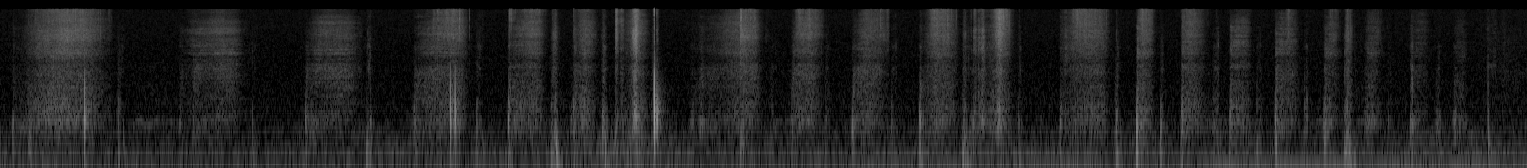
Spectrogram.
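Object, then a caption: Kinetic sand slab. A metal-handled tool with a waffle-textured end is pressed and stamped repeatedly into a flat, solid, pre-cut slab of teal kinetic sand resting on a pink cloth, crunching the sand cubes. Soft, gritty crunches and brief bright ticks come over a quiet, low-heavy background, each one dying away almost at once.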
